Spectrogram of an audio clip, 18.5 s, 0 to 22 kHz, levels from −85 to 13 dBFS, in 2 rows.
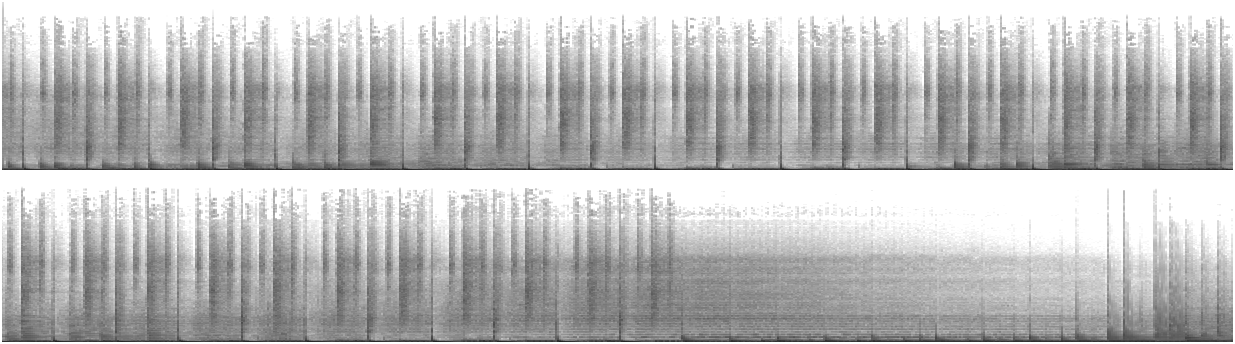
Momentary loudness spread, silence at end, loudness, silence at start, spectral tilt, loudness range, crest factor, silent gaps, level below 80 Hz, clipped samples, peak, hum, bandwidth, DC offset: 1 LU; 0 s; -11 LUFS; 0 s; -5 dB/octave; 1 LU; 8 dB; none; -12 dBFS; under 0.1%; 0 dBFS; none; 16 kHz; under 0.1%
